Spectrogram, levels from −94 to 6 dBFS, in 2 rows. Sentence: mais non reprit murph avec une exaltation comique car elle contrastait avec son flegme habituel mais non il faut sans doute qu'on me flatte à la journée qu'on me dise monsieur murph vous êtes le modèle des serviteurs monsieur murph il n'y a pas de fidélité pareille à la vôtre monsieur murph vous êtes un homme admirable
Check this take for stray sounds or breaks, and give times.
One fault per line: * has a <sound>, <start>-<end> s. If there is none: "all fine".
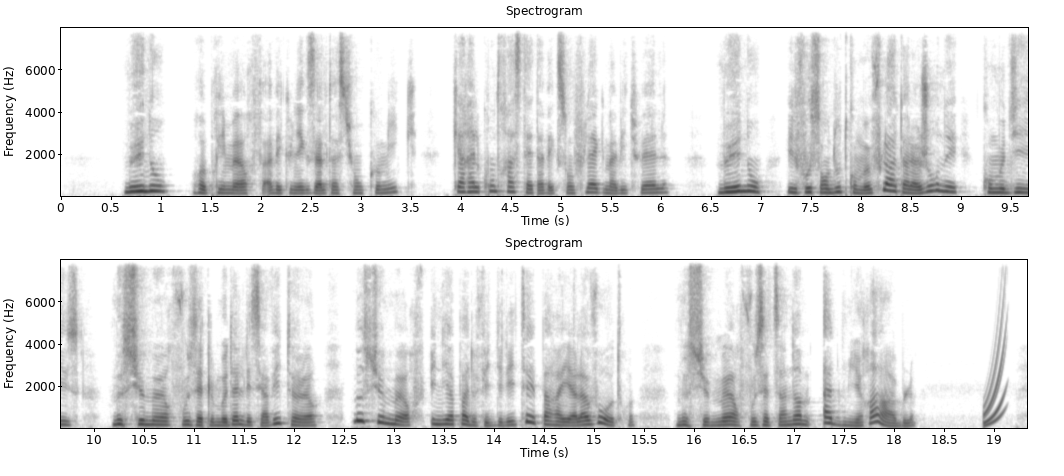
* has a chirp, 18.9-19.1 s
